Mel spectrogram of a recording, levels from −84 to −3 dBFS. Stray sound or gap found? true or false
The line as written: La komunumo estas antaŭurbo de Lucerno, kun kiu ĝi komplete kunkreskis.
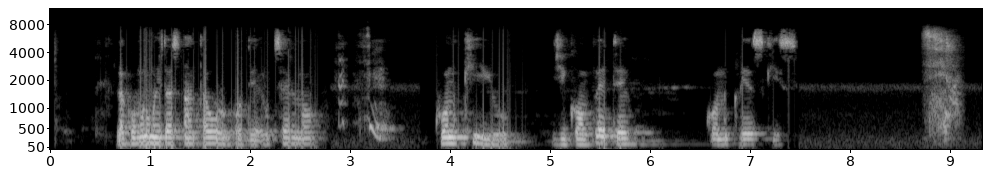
true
